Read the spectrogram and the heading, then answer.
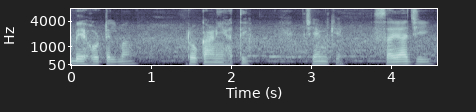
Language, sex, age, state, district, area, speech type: Gujarati, male, 18-30, Gujarat, Rajkot, rural, spontaneous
